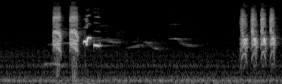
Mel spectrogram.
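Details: Sumatran leafbird (cak ijo Medan) singing energetically, a recording meant for provoking and tutoring other leafbirds: two buzzy bursts, quick twisting whistles, a thin pause, then four rapid buzzy notes at the end.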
